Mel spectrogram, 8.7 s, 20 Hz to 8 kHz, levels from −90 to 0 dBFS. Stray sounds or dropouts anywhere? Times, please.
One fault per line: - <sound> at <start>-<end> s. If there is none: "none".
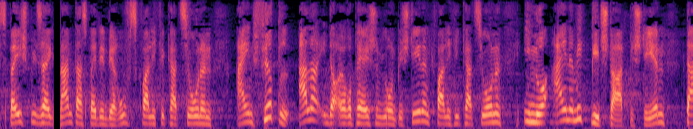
- dropout at 0.7-0.8 s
